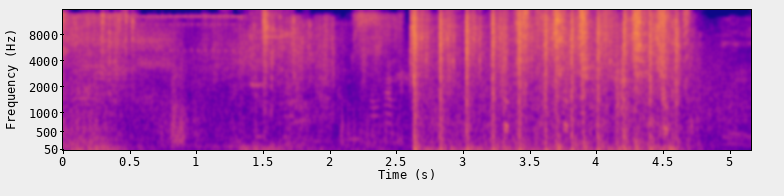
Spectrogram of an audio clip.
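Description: Rapid video game gunfire in an online shooter, starting with scattered shots and then breaking into dense, loud automatic bursts that rattle on for a couple of seconds before cutting off.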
